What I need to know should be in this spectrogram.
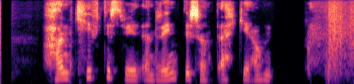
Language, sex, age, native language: Icelandic, female, 40-49, Icelandic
